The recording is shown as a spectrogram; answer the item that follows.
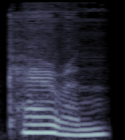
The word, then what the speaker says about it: Charon: follow this pronunciation however christe himself pronounced the CH in the Moon's name as after his wife Charlene because of this as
